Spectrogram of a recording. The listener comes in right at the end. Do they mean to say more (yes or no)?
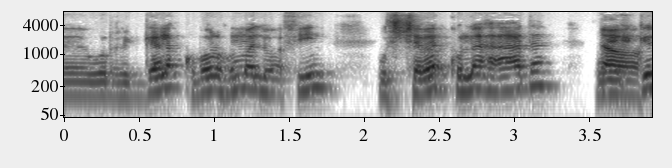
no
